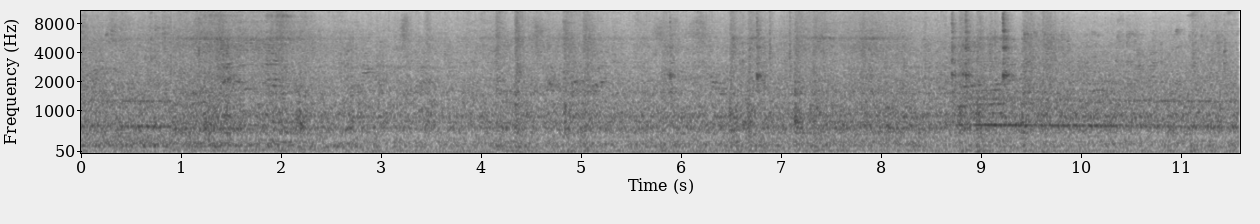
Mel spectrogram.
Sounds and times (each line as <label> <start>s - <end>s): city tram 0.0s - 11.5s
background conversations 0.0s - 9.0s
